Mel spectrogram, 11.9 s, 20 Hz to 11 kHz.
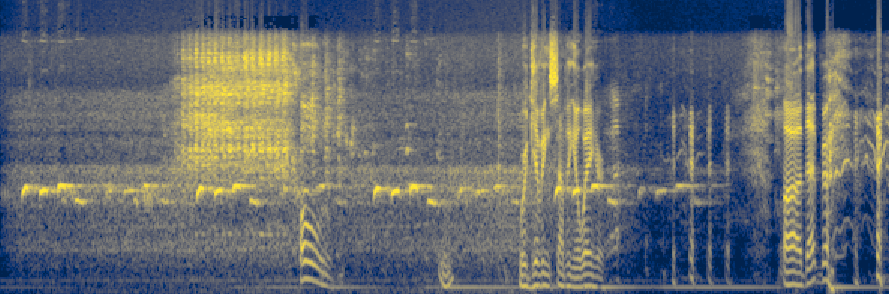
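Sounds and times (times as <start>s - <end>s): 
steady low hum: 0.0s - 11.8s
Indian cuckoo song, a clear whistled four-note phrase: 0.2s - 3.5s, 4.8s - 9.8s
speech: 4.0s - 4.6s, 5.8s - 6.2s, 6.9s - 8.1s, 10.4s - 11.8s
laughter: 4.0s - 11.8s.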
